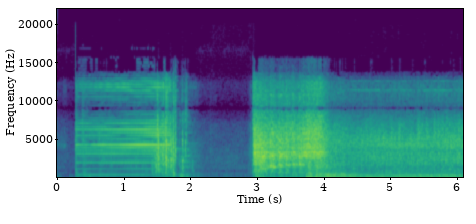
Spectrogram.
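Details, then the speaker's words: 3.4L Toyota V6 (Tacoma engine) with a York AC compressor converted to an air compressor, mounted below the power steering pump, on first startup: the engine runs with a harsh rough rattle and growl. Bad compressor bearing, and a bent pulley. "All right, that first startup was a disaster. Uh, that compressor was making noise. Turns out the bearing was bad."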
